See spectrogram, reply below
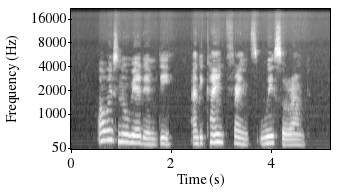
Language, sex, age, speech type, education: Nigerian Pidgin, female, 15-29, spontaneous, tertiary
